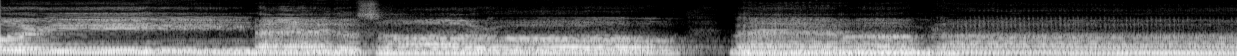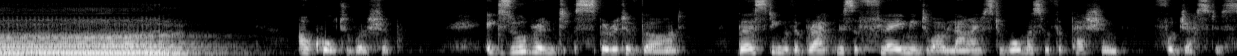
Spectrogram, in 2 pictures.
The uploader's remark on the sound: delivered this sermon this morning at the Saint Barnabas United Church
